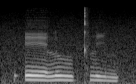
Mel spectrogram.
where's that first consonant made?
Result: throat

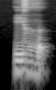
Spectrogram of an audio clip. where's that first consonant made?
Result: palate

